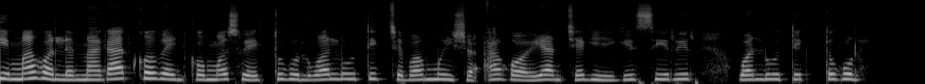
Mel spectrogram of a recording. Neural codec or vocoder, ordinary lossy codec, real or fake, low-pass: codec, 44.1 kHz, 3.4 kbps, Pupu-Codec; none; fake; none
